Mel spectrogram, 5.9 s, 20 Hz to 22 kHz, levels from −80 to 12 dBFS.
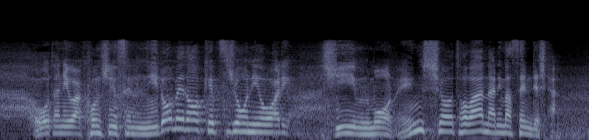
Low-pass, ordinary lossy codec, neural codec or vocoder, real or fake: none; none; codec, 16 kHz, 1 kbps, X-Codec, WavLM features, trained on Multilingual LibriSpeech; fake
